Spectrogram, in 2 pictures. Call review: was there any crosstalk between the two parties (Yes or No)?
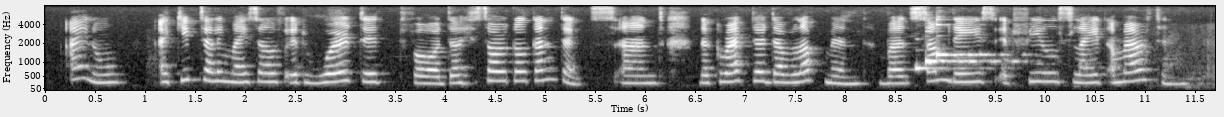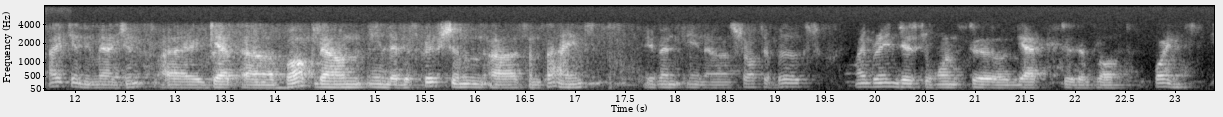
No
